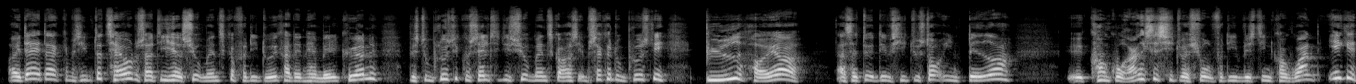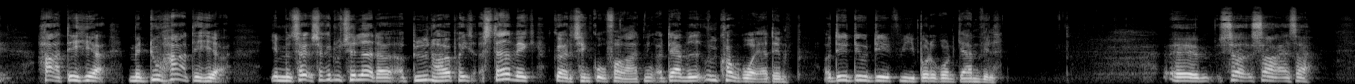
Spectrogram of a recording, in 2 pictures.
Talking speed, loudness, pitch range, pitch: 230 wpm, -16 LUFS, 170-220 Hz, 185 Hz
